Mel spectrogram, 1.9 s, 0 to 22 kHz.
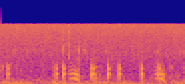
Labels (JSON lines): {"label": "biophony, knock croak", "recorder": "SoundTrap 300"}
